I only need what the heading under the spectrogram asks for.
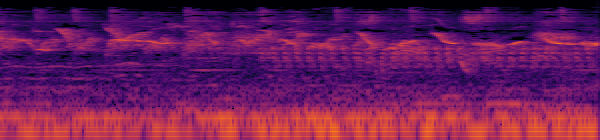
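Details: Tamed Chinese hwamei, kept as a fighting bird praised for its singing, producing a busy stream of high whistled notes and slurred trills, slightly softer, against a steady low background hum.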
